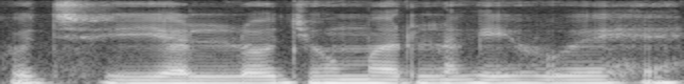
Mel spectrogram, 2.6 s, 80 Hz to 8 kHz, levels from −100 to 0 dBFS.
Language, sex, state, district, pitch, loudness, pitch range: Hindi, male, Himachal Pradesh, Shimla, 125 Hz, -13 LUFS, 120-125 Hz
